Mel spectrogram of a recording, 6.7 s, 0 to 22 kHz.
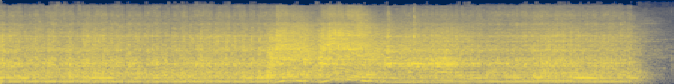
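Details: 2013 Kawasaki STX-15F jet ski after fuel tank flush and rebuilt seized fuel pump: catches and runs with a steady hum and brief rev swings, then shuts off; first start needed help, owner suspects idle air control valve.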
